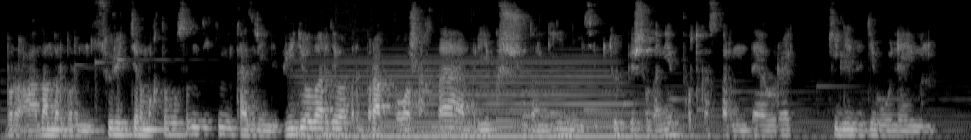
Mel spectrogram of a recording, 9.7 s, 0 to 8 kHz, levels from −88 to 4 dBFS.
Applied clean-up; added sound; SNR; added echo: none; Bowed string instrument; 9 dB; none.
